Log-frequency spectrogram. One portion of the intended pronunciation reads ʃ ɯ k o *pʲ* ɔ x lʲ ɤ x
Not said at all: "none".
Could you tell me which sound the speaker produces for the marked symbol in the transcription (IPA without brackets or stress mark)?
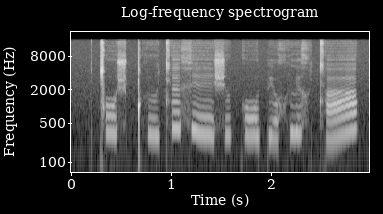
pʲ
